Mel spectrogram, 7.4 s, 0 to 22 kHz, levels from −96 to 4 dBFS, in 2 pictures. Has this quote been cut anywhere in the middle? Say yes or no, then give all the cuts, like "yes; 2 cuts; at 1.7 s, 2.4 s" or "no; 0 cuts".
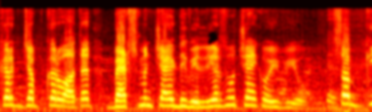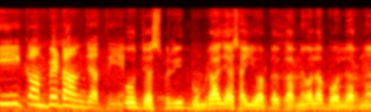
yes; 3 cuts; at 1.0 s, 3.2 s, 4.8 s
